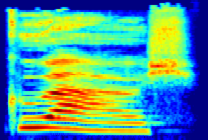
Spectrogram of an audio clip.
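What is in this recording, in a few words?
"кыааӧсь", Komi, female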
